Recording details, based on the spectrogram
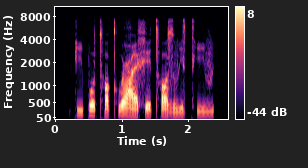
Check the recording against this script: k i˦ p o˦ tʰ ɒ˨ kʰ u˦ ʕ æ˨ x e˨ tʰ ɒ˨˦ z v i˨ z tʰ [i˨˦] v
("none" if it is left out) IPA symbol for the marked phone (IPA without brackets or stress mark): i˦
